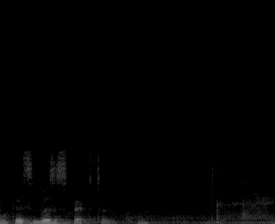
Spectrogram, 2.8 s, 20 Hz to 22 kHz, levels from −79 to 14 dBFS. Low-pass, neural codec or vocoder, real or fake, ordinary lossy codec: 7.2 kHz; codec, 16 kHz, 1 kbps, FunCodec, trained on LibriTTS, 50 frames a second; fake; none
